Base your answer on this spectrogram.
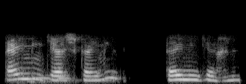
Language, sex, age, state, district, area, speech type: Kashmiri, female, 30-45, Jammu and Kashmir, Srinagar, urban, conversation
